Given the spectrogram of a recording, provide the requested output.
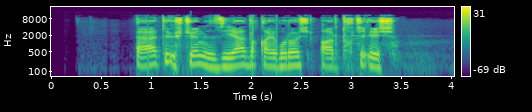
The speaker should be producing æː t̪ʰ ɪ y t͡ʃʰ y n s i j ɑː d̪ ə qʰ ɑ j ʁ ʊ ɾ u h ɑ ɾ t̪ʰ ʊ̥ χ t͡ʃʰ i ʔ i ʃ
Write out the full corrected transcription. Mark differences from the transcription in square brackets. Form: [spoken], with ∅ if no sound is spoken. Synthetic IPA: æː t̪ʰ ɪ y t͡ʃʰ y n [z] i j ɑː d̪ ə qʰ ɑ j ʁ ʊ ɾ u [ʃ] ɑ ɾ t̪ʰ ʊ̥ χ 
